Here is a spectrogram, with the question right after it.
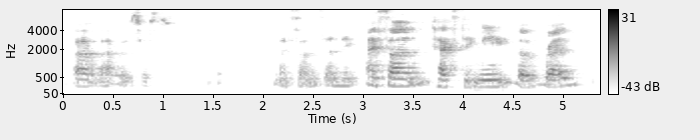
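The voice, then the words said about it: Hoarse voice. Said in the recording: “My voice is getting hoarser... Yeah, it is.”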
